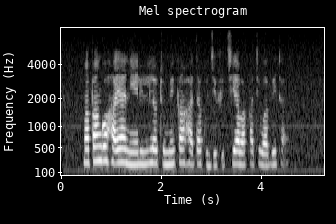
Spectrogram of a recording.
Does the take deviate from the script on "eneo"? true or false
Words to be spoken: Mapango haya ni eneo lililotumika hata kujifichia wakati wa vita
true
